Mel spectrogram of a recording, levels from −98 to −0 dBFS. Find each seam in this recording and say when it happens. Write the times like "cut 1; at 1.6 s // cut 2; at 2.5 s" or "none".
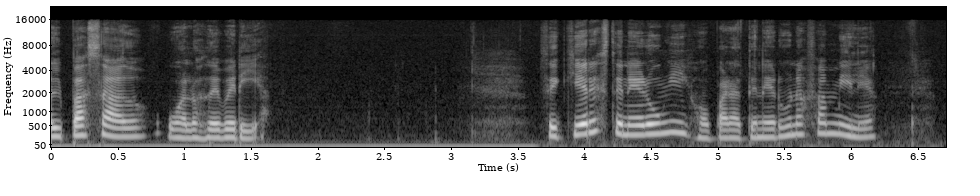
cut 1; at 3.6 s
